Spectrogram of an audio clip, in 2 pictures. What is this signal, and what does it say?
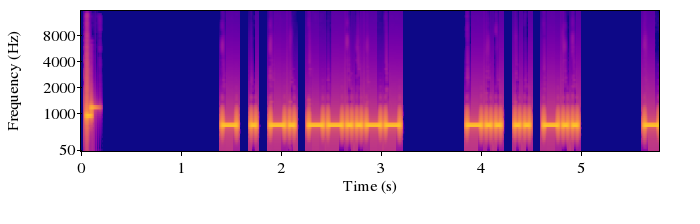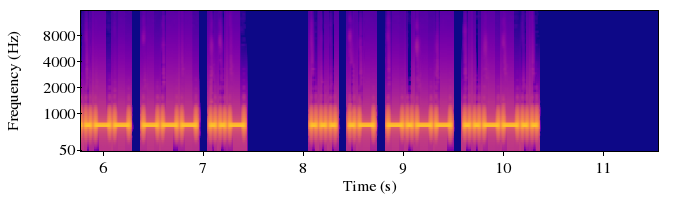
Morse code, heard as a keyed tone, about 25 wpm, 700 Hz. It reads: TEN, DID YOU SAY?
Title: 2x Word-Spacing - Sentences from Top 400 Words - 25wpm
